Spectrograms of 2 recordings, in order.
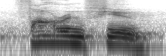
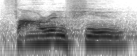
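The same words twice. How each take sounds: The two takes are said the same way.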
